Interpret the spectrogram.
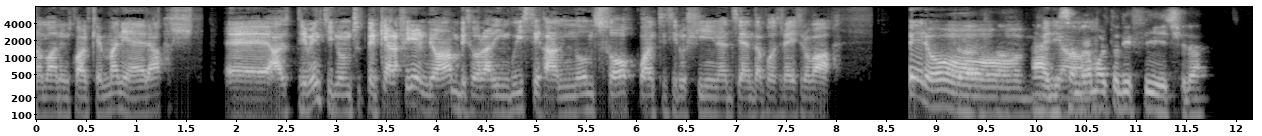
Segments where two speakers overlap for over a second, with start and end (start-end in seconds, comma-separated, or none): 9.2-10.7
